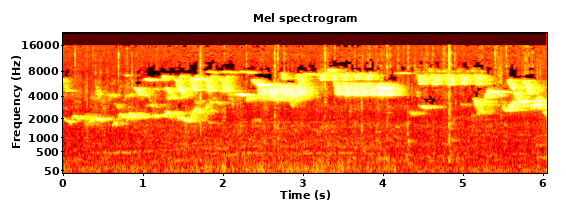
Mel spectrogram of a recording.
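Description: Several small birds chirping and singing in quick, overlapping phrases, over a steady low rumble from the moving bicycle.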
